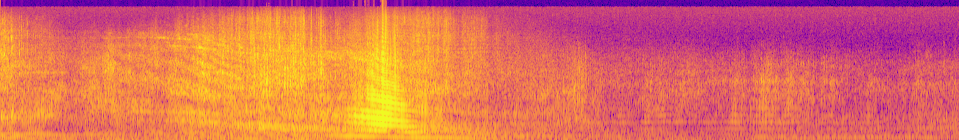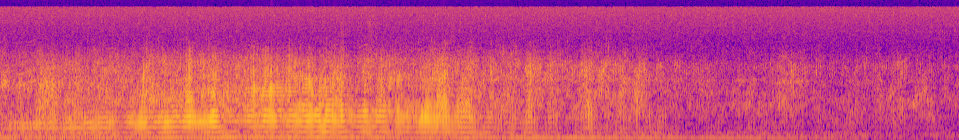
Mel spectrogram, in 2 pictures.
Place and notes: Grobnik, aerodrom, aero show
Aero-show @ Grobnik field.
Pilatus plane in air.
